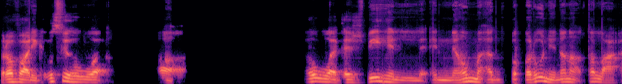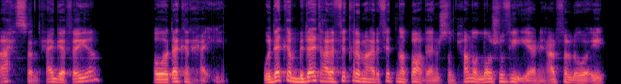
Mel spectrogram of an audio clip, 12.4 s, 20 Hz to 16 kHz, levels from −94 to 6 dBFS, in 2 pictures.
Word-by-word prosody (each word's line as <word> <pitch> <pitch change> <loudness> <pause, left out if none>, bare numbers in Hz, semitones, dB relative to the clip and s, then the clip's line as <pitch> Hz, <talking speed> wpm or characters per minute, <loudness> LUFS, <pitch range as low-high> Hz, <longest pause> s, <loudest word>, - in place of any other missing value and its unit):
برافو 125 -2 +6
عليكِ، 105 -2 +4
بُصّي 145 +2 +2
هو 120 -4 +3 0.7
آه. - - -2 1.2
هو 140 -4 +4
تشبيه 125 +6 +1
ال 95 -4 -4
إن 100 0 -4
هُم 130 +4 +2
أجبروني 110 +5 -1
إن 105 - -3
أنا 120 -3 0
أطلّع 130 -7 -2
أحسن - - -5
حاجة 130 0 0
فيَّ، 165 - -1 0.6
هو 115 0 +7
ده 145 +5 +4
كان 130 -4 -7
حقيقي، - - -12 0.4
وده 120 +10 +5
كان 140 -6 +1
بداية 175 +4 +5
على 140 -2 +3
فكرة 160 +1 0
معرفتنا 130 +1 -2
ببعض، 125 -3 -2
يعني 95 +1 -5
ش - - -8
سبحان 120 +8 -5
الله 130 +1 0
وشوفي 135 -6 -3
يعني 90 0 -5
عارفة 115 +2 -4
اللي 105 -2 -3
هو 105 - -1
إيه، 100 0 -5
125 Hz, 185 wpm, -23 LUFS, 110-140 Hz, 1.2 s, هو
